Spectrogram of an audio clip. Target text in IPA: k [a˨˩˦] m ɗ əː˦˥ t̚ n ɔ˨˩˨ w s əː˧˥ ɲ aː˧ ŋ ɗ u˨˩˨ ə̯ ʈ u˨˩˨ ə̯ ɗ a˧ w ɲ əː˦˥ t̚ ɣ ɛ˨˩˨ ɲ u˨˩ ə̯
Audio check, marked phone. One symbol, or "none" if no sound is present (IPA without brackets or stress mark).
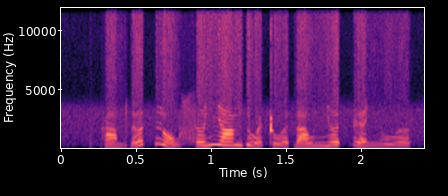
a˨˩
